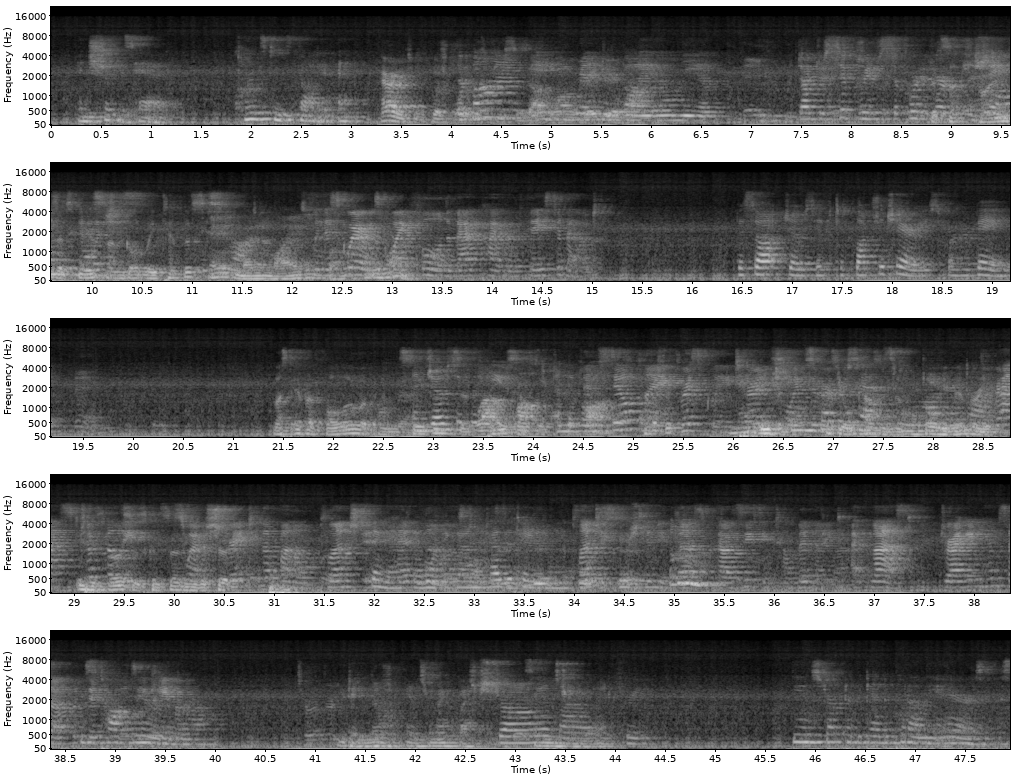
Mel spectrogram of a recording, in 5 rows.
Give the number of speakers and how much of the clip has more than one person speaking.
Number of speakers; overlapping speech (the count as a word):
ten, about 60%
